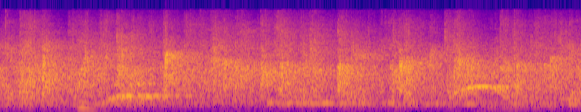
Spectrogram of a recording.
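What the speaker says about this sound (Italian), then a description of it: "Facciamo un applauso a Mattia Valotti" A studio audience applauds on an Italian TV show for a young footballer who scored two goals, clapping steadily under a host's voice that talks over it.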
